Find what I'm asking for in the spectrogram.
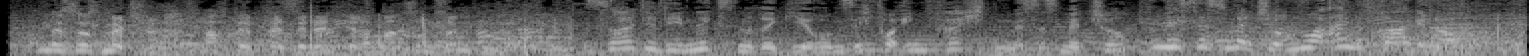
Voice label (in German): Reporter Reporterin; Gaslit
